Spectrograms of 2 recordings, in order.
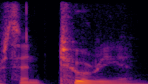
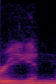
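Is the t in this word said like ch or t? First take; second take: t; ch. First: The middle sound is said like t. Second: The middle sound is said like ch. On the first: "with a t" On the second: "with like a ch"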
